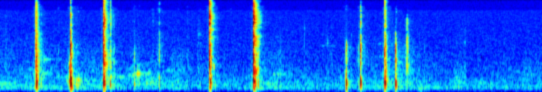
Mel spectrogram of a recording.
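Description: Faint, separate clicks of a computer keyboard and mouse: a few single clicks spaced half a second to a second apart, then a quick run of five clicks about two-thirds of the way through.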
